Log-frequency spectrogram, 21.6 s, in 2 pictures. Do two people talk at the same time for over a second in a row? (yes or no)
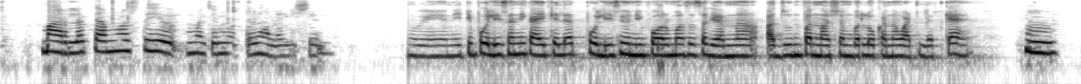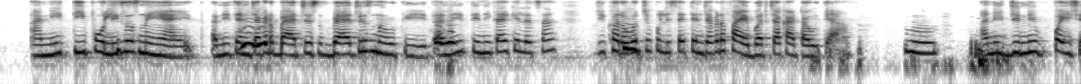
no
